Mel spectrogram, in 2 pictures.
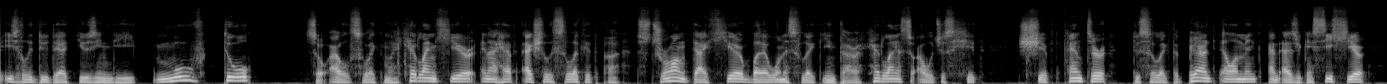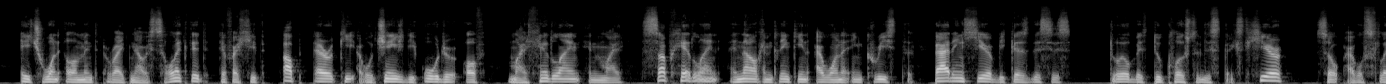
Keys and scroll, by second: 10.5 shift+Return, 16.5 Up.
